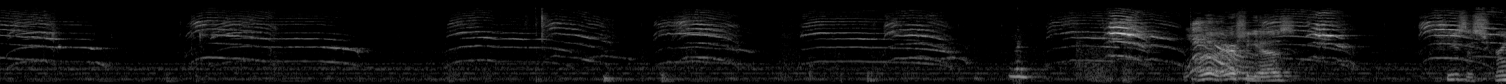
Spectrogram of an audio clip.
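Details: Kitten seeking attention from its owners, crying a long series of high, wavering mews roughly every one to two seconds, louder and more ragged toward the end, with a faint steady hum behind.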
